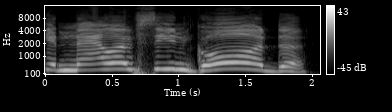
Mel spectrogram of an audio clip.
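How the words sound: It is read in a put-on Australian accent.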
